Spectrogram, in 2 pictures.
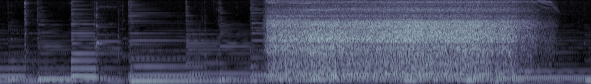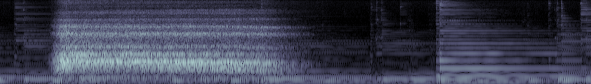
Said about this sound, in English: With a big stretch of her paws, she took a deep dragon breath in and out.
